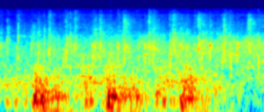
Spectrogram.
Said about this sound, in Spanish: y cada vez que lo hace recibe el aplauso de quienes lo entienden como un gesto que ha tenido con ellos el Señor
